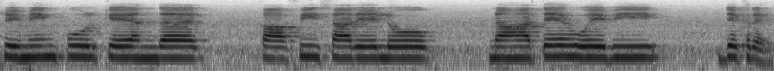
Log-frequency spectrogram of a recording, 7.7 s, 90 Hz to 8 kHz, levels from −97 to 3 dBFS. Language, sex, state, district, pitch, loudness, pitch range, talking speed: Hindi, female, Rajasthan, Jaipur, 215 Hz, -13 LUFS, 210-220 Hz, 100 wpm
